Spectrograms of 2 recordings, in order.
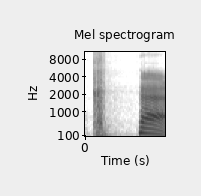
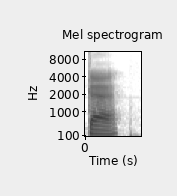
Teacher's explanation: suaranya enggak mengalir suaranya tertahan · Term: syiddah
